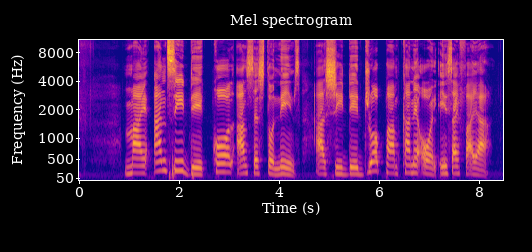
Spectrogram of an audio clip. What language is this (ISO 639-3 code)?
pcm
